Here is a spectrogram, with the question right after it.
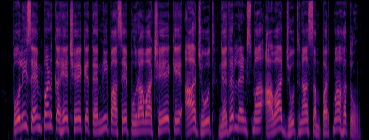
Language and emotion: Gujarati, neutral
